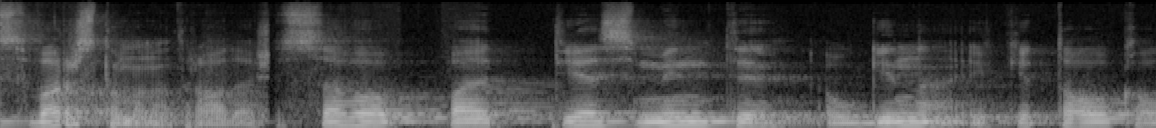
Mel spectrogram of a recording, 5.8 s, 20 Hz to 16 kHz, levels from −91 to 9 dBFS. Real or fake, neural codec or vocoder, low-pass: real; none; 14.4 kHz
